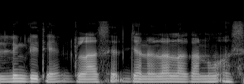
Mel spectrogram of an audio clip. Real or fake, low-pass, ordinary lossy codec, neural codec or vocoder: real; none; none; none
